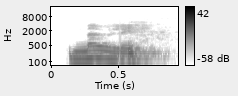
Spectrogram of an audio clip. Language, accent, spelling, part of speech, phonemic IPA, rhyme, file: English, Southern England, moly, noun, /ˈməʊli/, -əʊli, LL-Q1860 (eng)-moly.wav
- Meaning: 1. A magic herb or plant used by Odysseus to overcome Circe 2. Any plant associated with the mythological moly, especially the European allium, Allium moly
